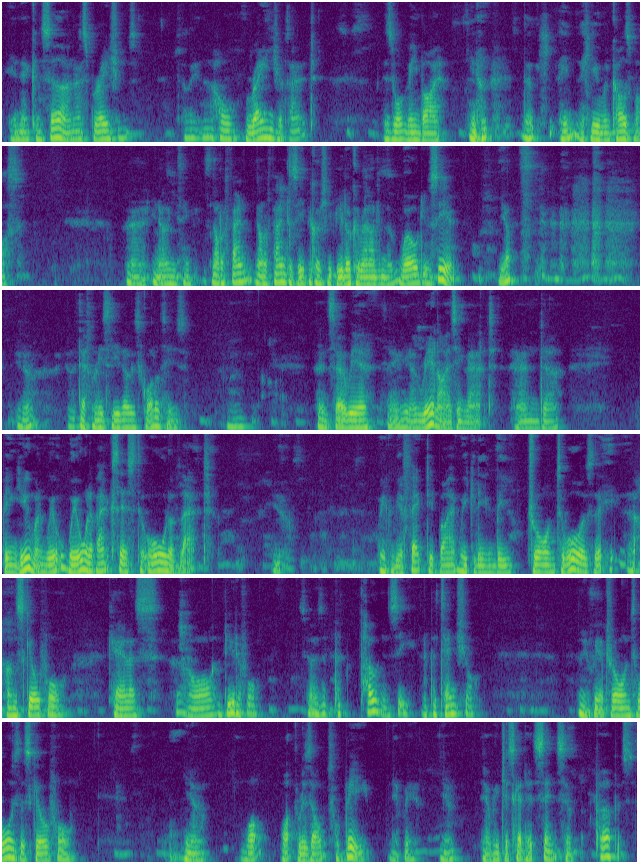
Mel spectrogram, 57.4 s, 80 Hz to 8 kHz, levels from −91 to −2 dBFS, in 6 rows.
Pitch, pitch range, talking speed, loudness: 125 Hz, 115-150 Hz, 135 wpm, -23 LUFS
